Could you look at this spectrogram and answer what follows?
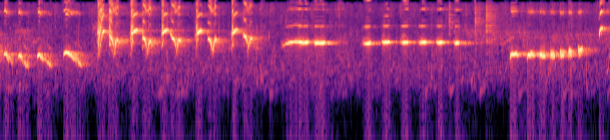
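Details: Master song of a White-rumped shama for teaching other songbirds: falling whistled notes, a burst of sharp downslurred calls, then long flat sustained whistles and a final rapid rising trill.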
